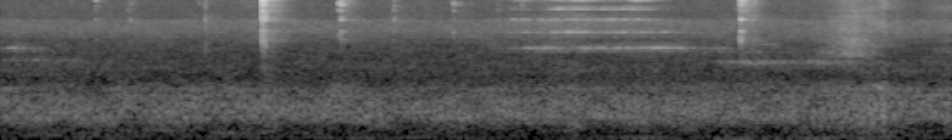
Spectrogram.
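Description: Leaves drop into simmering water with a soft patter.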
